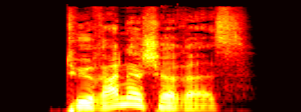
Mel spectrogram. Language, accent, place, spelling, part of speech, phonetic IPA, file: German, Germany, Berlin, tyrannischeres, adjective, [tyˈʁanɪʃəʁəs], De-tyrannischeres.ogg
- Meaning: strong/mixed nominative/accusative neuter singular comparative degree of tyrannisch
